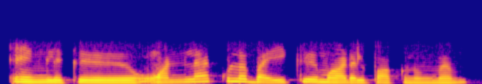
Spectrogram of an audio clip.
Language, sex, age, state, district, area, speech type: Tamil, female, 18-30, Tamil Nadu, Erode, rural, conversation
